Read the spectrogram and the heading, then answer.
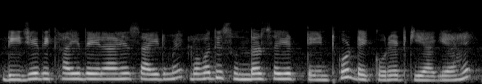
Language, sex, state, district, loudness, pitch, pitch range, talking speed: Hindi, female, Chhattisgarh, Jashpur, -23 LUFS, 250 Hz, 215-255 Hz, 210 wpm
